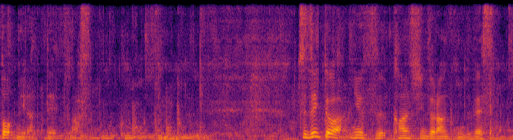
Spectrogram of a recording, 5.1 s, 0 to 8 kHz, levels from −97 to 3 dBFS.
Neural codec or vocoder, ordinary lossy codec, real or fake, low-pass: codec, 16 kHz, 4.8 kbps, FACodec; none; fake; none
